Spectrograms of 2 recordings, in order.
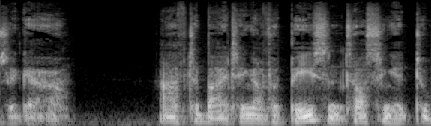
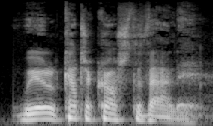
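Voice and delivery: brisk; 6 semitones higher than usual. A narrator's reading. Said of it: "she said more briskly".

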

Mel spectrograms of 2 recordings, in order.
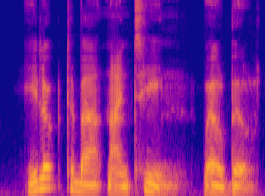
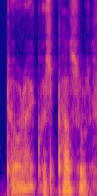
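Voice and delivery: plain reading voice

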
